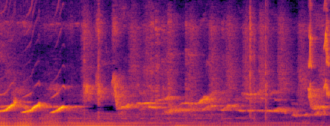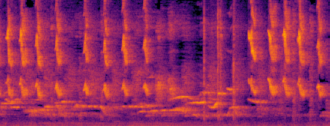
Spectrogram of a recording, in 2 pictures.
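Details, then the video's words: White-rumped shama singing fighter style: a few rising whistles open, then softer mixed notes and a long stretch of rapid clipped, rhythmic chips repeated several per second, with a low hum early on. "MURAI BATU GACOR FIGHTER BONGKAR ISIAN"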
